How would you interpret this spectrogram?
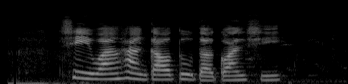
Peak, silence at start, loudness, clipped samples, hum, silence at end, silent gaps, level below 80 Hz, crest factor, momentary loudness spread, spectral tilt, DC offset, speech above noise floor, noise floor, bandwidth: -18 dBFS; 0.1 s; -33 LUFS; under 0.1%; none; 0.6 s; none; -60 dBFS; 18 dB; 13 LU; -2.5 dB/octave; under 0.1%; 29 dB; -64 dBFS; 11.5 kHz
